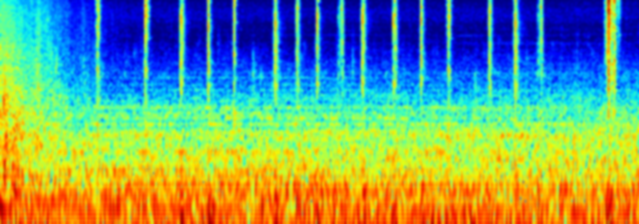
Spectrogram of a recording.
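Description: Small clicks tick rapidly as a combination lock's dials turn.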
